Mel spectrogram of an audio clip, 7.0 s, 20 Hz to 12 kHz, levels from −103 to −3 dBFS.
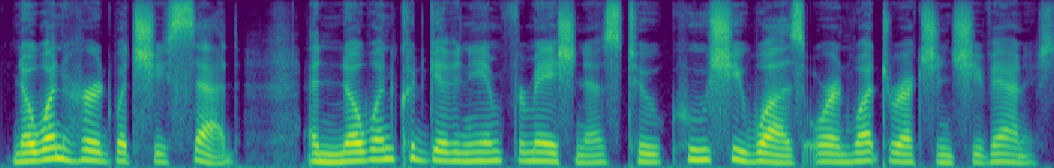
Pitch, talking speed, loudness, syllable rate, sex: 170 Hz, 205 wpm, -20 LUFS, 5.4 syllables/s, female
